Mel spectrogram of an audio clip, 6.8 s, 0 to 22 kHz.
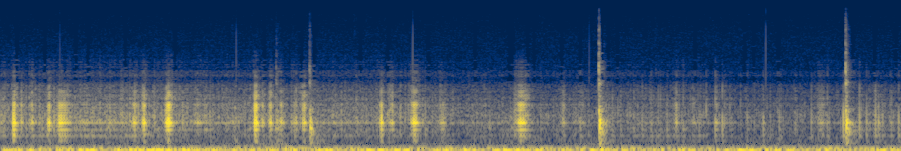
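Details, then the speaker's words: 1969 Fidelity RAD 16 four-band transistor radio, never repaired: shortwave static and faint tone broken by sharp irregular clunks as the tuning dial cord slips. "Again, you can hear that clunk. That's the actual sort of the actual chord that you use for the tuning dial just slipping."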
